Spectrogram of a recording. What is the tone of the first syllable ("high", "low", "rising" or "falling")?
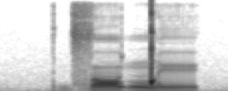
high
